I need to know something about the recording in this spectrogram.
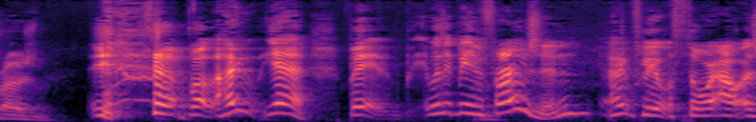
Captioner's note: laughs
